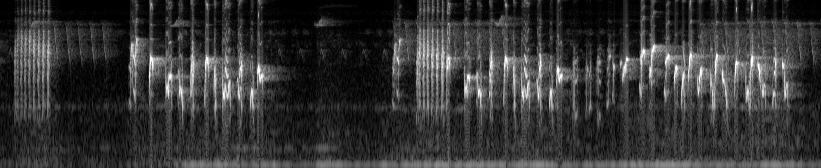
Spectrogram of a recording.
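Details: Repeated phrases of a streak-eared bulbul: a buzzy rattle leads into long, rapid runs of bright, bouncing chirps and warbles, the last run sustained for several seconds, with a light low hum in the background.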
